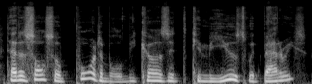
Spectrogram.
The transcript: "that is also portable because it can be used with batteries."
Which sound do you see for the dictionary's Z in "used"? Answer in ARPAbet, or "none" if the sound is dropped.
Z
